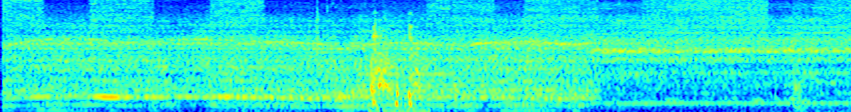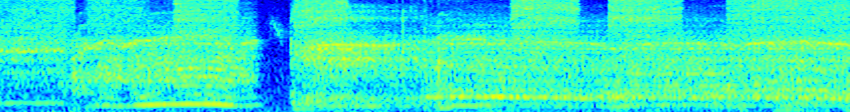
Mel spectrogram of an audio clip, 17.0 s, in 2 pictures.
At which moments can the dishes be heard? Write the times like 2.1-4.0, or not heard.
not heard.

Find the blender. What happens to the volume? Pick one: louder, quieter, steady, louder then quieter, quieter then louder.
steady.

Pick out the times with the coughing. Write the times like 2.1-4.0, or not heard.
3.6-4.3.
